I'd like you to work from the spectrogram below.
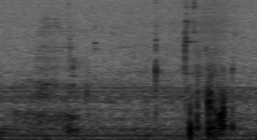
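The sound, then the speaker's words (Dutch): A quick, quiet sip of a drink: soft slurping and a brief gulp near the end, with no talking. “nou, nu zal ik, praat ik te veel over hoesten, dus neem even snel een slokje.”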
